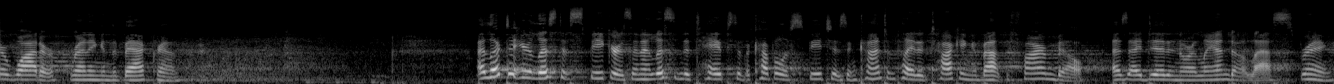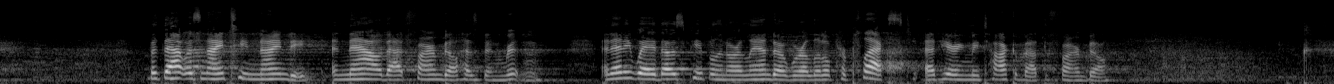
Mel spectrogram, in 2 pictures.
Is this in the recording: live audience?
yes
